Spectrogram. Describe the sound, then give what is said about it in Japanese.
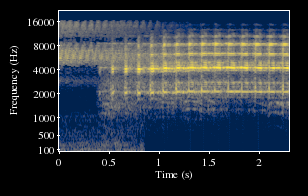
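A high, shimmering insect call pulses in rapid repeated trills, steady and fairly loud, with no voices present: an evening cicada (higurashi) calling its 'kana-kana' call. “日暮か。珍しいな。日暮ってかなかな泣いてるのが日暮だよ。”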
